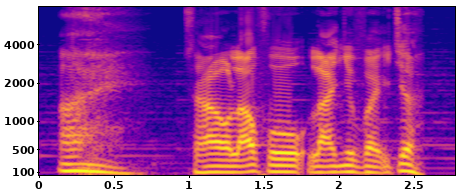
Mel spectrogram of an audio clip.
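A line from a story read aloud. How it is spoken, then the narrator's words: Anguished old man's sigh. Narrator (Vietnamese): Thiết Tán Tôn giả đầy vẻ đau khổ, buông tiếng thở dài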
